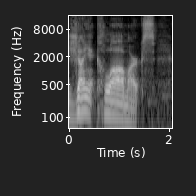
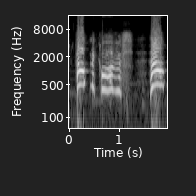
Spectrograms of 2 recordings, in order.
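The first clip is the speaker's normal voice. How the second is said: acted crying out, calling out loud; 14 dB louder than usual. In a role-play, a character calls to Corvus from within the ship, crying for help in character. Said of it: "would you mind giving me a "help, Corvus"?".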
